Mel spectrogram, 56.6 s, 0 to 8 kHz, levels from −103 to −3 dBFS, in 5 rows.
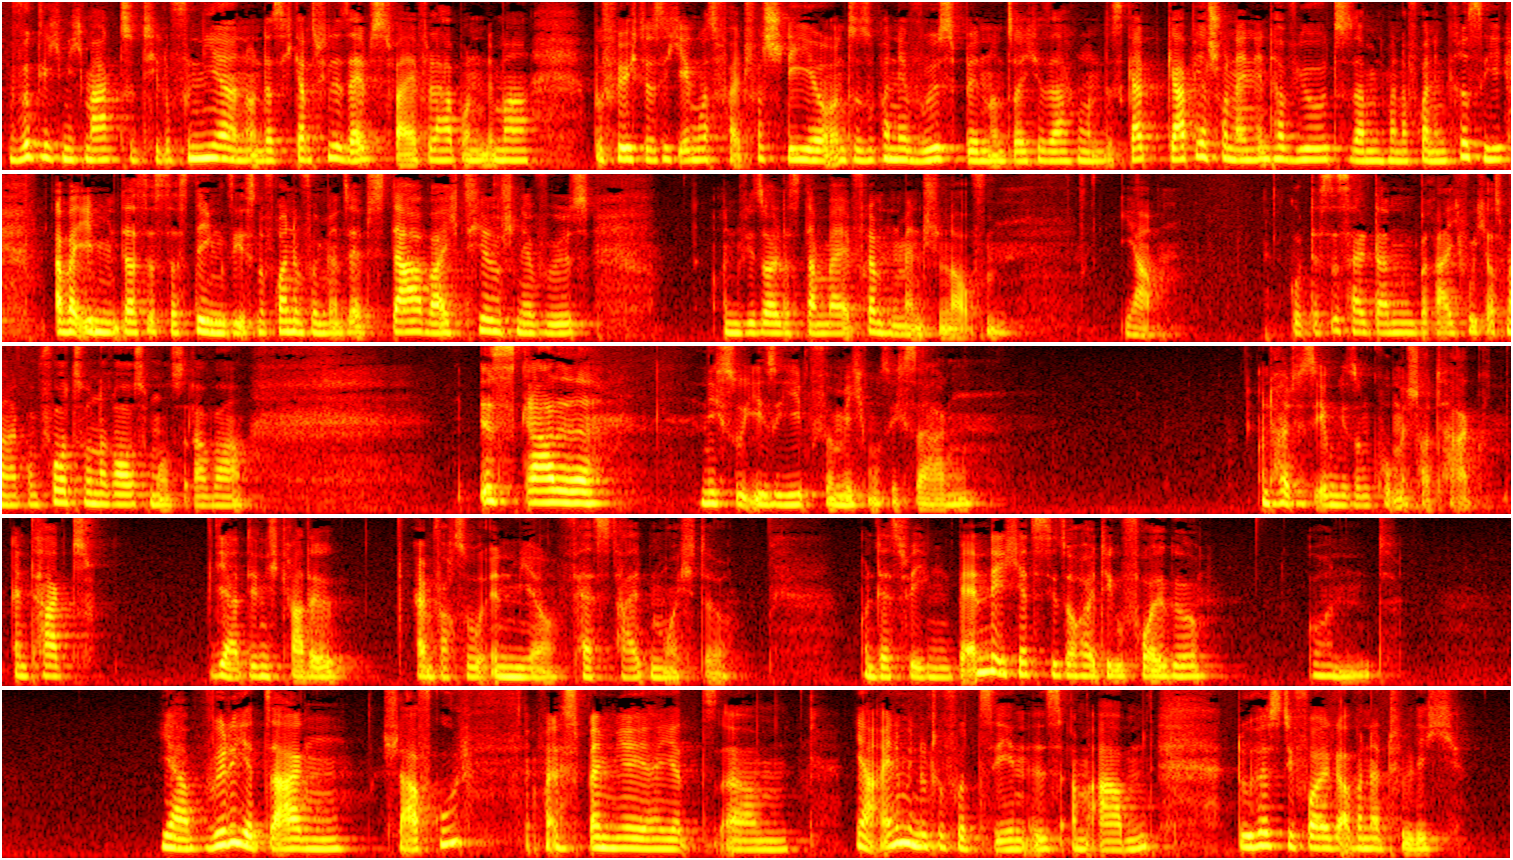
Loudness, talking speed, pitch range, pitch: -27 LUFS, 160 wpm, 170-200 Hz, 185 Hz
